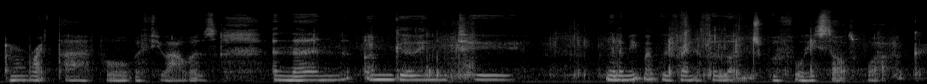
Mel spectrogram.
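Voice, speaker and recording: A young British woman whispers her way through a casual vlog, her hushed voice carrying a gravelly, fry-laden edge. She rambles in a friendly, chatty way, and a clear hiss of background noise sits under the recording. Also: medium pitch. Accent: British English. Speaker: vlogger. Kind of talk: whispered casual day-in-the-life chat. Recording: noisy home recording.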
